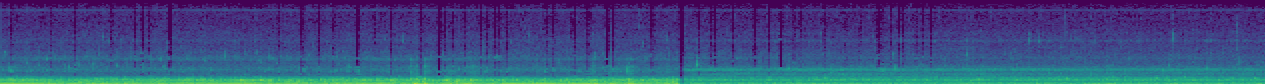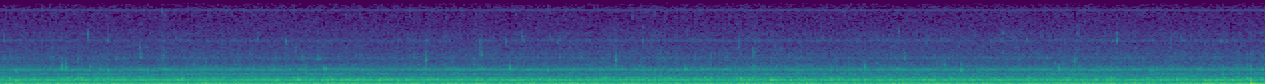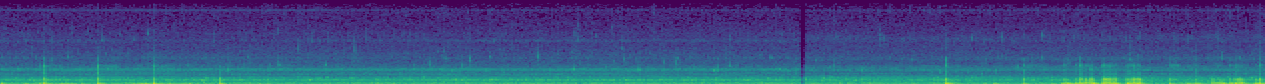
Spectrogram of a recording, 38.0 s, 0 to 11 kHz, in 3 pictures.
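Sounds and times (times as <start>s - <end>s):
low knocks and rumbling: 0.0s - 6.8s, 25.0s - 27.7s, 34.7s - 37.9s
louder low hum: 0.0s - 19.1s
underwater pump hum: 0.0s - 37.9s.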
